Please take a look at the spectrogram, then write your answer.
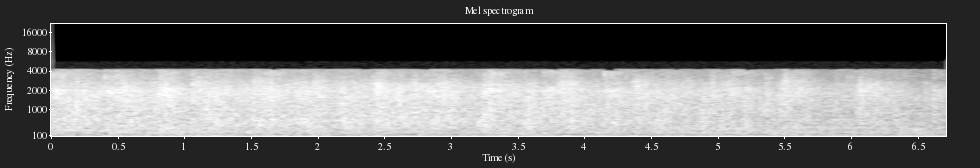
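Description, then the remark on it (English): An audience claps steadily and densely, a continuous wash of many hands applauding for Jesus at an even, sustained level for several seconds with no voices standing out. “Are you clapping for Jesus or you are not clapping for Jesus?”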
